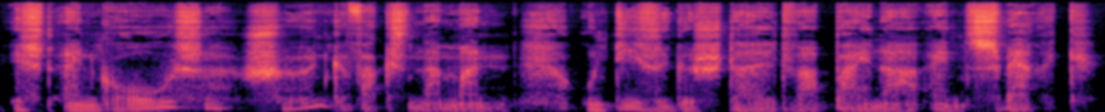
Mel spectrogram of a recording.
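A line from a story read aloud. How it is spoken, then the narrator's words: Whispered. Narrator (German): verfiel ins Flüstern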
